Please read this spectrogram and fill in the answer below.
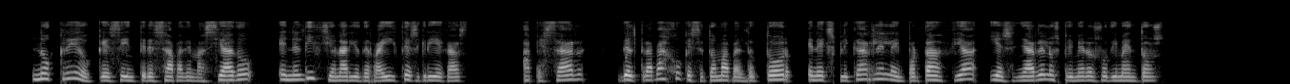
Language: Spanish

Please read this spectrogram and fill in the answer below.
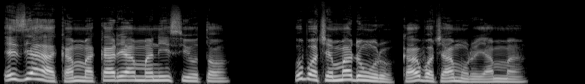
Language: Igbo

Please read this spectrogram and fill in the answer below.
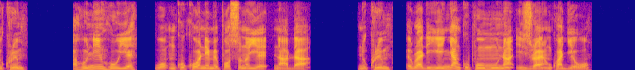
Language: Akan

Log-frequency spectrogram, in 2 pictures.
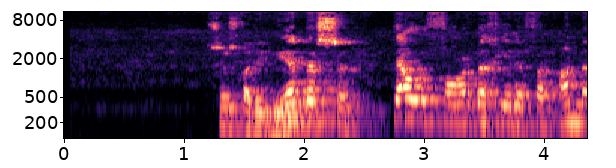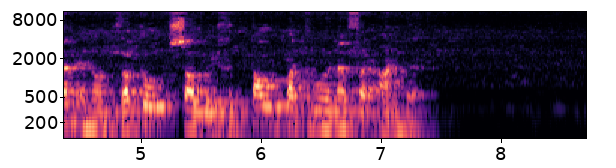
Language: Afrikaans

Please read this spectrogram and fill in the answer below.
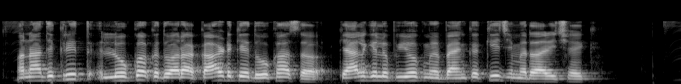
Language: Maithili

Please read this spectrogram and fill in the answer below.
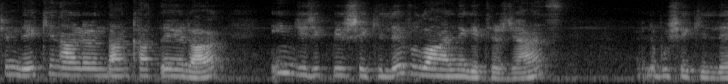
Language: Turkish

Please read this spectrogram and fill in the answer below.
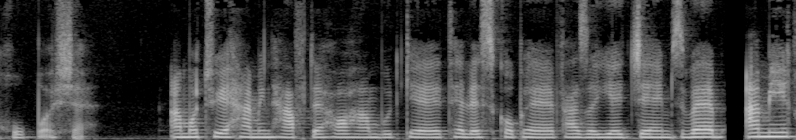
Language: Persian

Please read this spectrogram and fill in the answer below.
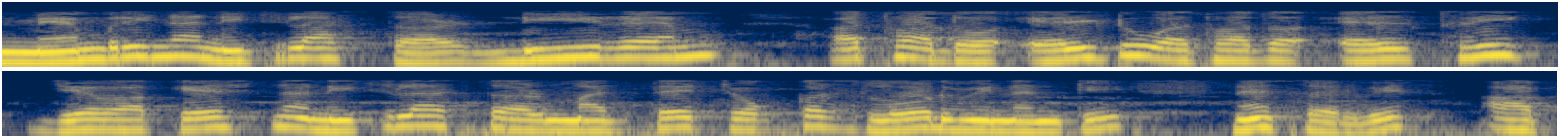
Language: Gujarati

